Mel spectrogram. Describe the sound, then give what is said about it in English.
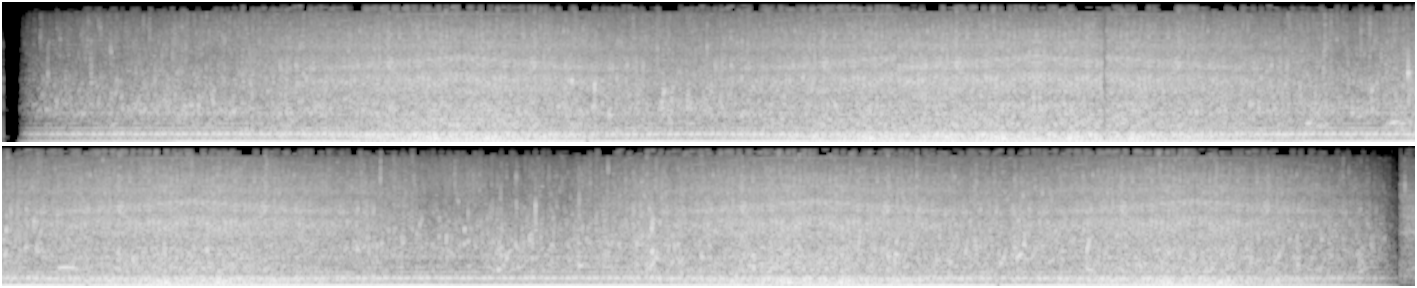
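A loud, steady vacuum cleaner hum drones throughout, digitally combined with a churning, gurgling water texture that swells in slow repeating waves. No voices, just the continuous mechanical whir and bubbling. “It's like a sound of a vacuum and some like nasty like water gurgling sounds combined in Audacity, and I don't know, it works.”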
